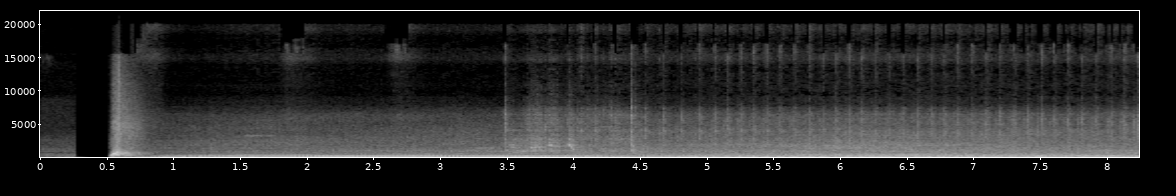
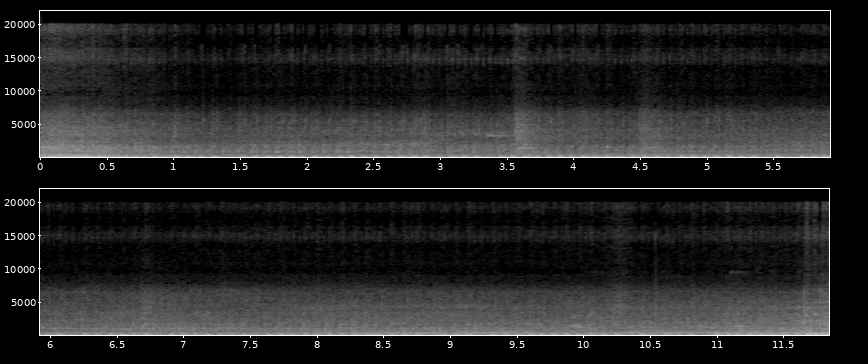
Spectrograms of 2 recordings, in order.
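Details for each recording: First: Microbike EXT motorcycle before a tune-up, so noisy the owner thought the engine needed a teardown: busy idle with fast, light ticking over the running note. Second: Microbike EXT motorcycle at idle after a tune-up, engine now very quiet: soft, even idle pulsing with no valve ticking or clatter. The earlier loud noise came from loose tappets, fixed by adjusting the tappets instead of an engine teardown.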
